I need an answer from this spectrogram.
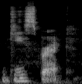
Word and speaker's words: Giesbrecht: your full name for me so I don't pronounce it incorrectly? Yes. My full name is Giesbrecht.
